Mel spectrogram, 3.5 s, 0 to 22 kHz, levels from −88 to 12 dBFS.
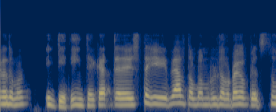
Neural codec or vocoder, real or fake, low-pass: codec, 16 kHz in and 24 kHz out, 0.4 kbps, LongCat-Audio-Codec, four codebook decoder; fake; 7.2 kHz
